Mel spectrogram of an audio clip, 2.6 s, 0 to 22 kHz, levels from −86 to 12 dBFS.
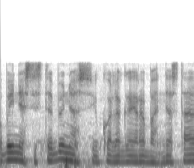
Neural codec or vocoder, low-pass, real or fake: none; 5.4 kHz; real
